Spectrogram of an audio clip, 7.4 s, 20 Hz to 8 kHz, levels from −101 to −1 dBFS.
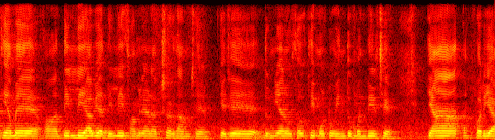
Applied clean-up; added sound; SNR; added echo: none; none; none; none.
